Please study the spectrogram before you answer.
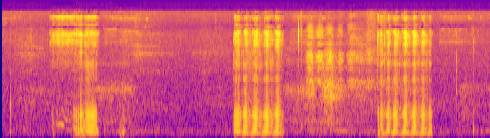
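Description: A French Bulldog puppy snores in loud, rasping, rattling bursts with quieter breaths between.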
